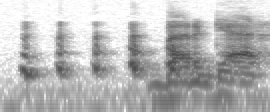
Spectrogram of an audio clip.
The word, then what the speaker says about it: Bergara: So, but you have to say it like you're Antonio Banderas in Puss in Boots. Bergara.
